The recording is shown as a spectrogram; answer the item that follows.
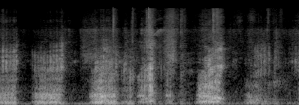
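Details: Domestic dogs playing in a kennel at noon, one golden dog repeatedly being bitten by another; rough, throaty growls come in short bursts roughly every second, with pauses between them.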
